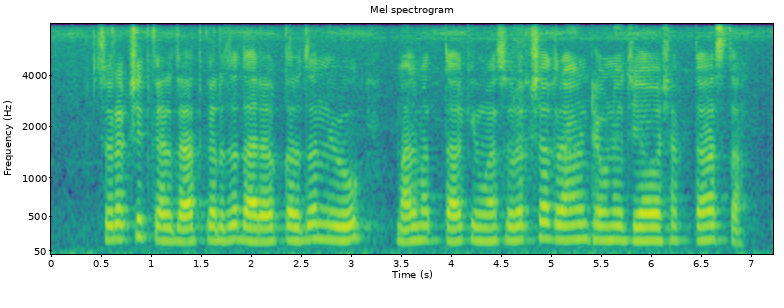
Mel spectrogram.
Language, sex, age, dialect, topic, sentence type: Marathi, male, 18-24, Southern Konkan, banking, statement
